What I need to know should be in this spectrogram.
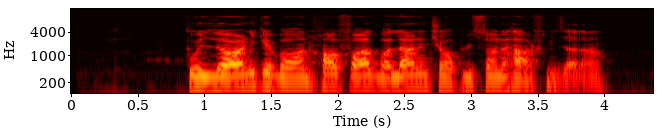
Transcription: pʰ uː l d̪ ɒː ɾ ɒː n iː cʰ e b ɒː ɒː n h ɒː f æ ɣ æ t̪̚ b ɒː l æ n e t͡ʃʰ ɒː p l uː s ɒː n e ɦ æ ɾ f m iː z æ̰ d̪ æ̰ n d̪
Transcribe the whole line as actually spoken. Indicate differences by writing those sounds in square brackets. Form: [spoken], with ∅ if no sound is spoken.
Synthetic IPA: pʰ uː l d̪ ɒː ɾ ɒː n iː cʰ e b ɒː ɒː n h ɒː f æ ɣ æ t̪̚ b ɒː l æ n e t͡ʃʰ ɒː p l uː s ɒː n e ɦ æ ɾ f m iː z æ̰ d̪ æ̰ n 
